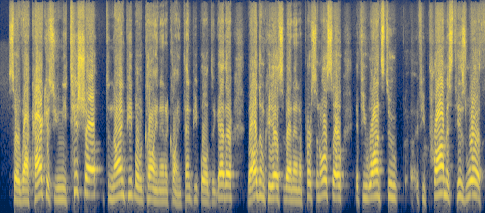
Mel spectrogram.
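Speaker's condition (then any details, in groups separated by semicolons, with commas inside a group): No condition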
